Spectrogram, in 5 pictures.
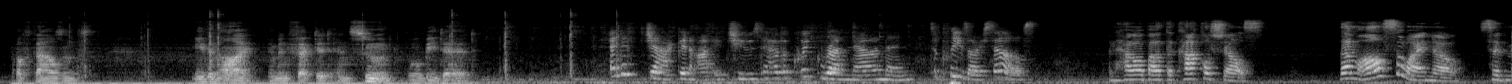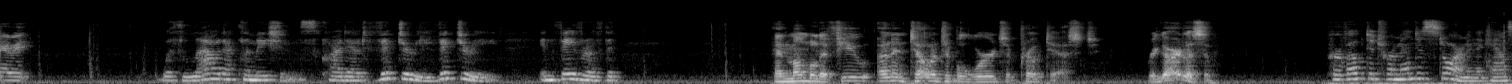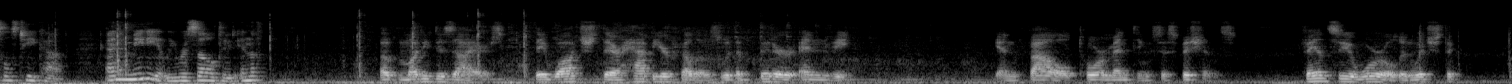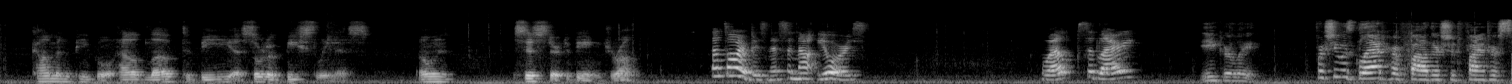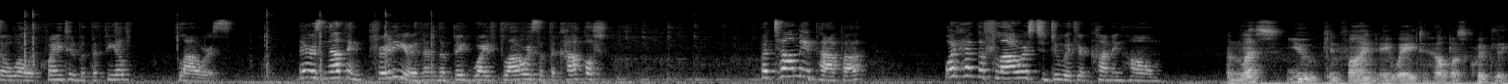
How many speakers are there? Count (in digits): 7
